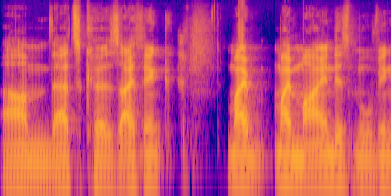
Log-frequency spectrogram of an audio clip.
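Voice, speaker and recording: Someone with an American accent speaks in a monotone, flat intonation in a very clean recording with a silent background. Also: man. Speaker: streamer. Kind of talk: casual chat. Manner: fast.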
